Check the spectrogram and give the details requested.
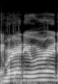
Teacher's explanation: You hear the enthusiasm, the stress on ready.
